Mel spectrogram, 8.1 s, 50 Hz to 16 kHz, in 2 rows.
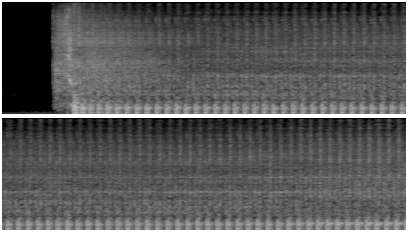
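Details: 1997 Kawasaki KLR 650 single-cylinder starting and idling: a light, sharp tick on every beat, noticed after an oil change; valves were just adjusted to the large end of spec.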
